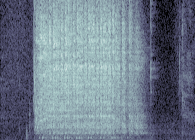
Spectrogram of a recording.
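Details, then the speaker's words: ATV: starter spins the engine quickly and evenly for two seconds, no firing or catch. Fuel pump runs while cranking; owner suspects no compression. "Huh. I don't think we have compression. It's turning over pretty fast."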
